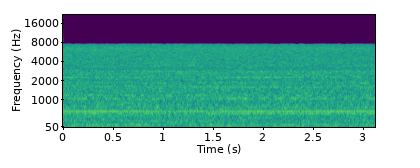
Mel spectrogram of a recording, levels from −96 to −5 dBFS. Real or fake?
real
